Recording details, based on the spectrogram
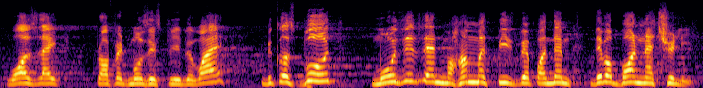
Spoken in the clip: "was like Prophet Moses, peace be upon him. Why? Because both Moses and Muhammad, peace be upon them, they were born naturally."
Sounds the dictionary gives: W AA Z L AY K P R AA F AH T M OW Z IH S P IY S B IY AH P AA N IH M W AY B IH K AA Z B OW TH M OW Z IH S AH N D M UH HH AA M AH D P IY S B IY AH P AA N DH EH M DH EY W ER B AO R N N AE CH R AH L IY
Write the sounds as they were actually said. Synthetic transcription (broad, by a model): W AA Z L AY K P R AA F AH T M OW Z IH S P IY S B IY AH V AA IH B IH K AA Z B OW T M OW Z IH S AH N D M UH HH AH M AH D P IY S B IY AH P AA N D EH M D EY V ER B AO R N N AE CH R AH L IY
